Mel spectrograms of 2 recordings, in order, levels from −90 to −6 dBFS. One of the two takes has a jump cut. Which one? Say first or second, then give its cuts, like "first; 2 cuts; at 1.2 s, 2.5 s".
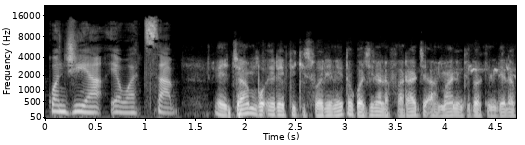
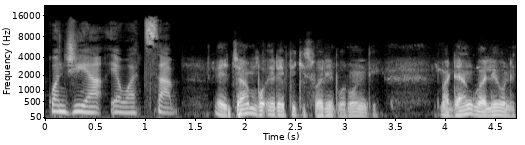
second; 1 cut; at 2.9 s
